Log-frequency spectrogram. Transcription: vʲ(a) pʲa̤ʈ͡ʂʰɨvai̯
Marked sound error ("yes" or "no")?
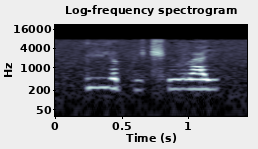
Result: yes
